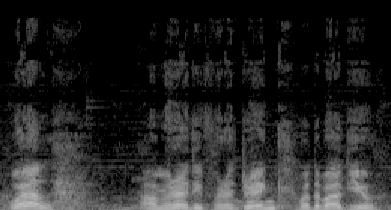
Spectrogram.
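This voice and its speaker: An actress playing a guarded, solitary ancient warrior woman in a video game, with a Greek accent and a measured delivery. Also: on the high side, expressive, big-room sound, natural voice. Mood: eager. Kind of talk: cinematic video game dialogue. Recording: clear background ambient noise.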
